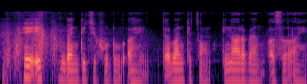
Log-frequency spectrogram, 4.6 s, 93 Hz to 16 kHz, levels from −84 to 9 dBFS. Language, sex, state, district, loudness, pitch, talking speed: Marathi, male, Maharashtra, Sindhudurg, -24 LUFS, 115 Hz, 145 wpm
